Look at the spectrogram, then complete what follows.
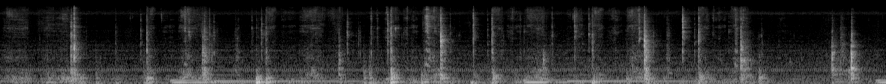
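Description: Vegetable peeler scraping the skin off a raw carrot in quick, scratchy strokes, about two or three a second.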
